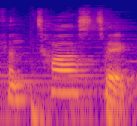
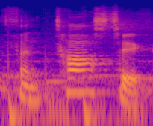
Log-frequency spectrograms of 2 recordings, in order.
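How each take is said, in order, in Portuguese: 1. O a é um som de a aberto. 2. O a é um som de a aberto.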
